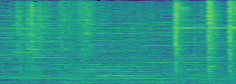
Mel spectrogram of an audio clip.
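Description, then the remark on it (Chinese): Iron wok being hand-hammered in Zhangqiu using the traditional wok-forging technique: three sharp, ringing metallic blows land in the final second, irregularly spaced, over a steady low droning background with no talking. “这项工艺历史悠久，早在汉代这里便是冶铁重镇，直到今天，这里仍保留传统铁锅打制技艺。”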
